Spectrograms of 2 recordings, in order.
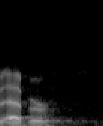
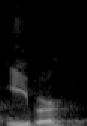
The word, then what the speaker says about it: Eber: Also to Shem, the father of all the children of Eber, it's not Eber, it's pronounced Eber, I learned, and the older brother of Japheth, children were born.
